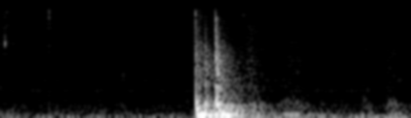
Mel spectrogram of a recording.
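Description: A plastic tub knocks against a wooden table.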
